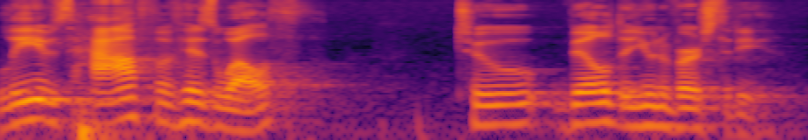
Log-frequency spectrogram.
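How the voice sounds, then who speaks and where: A man at medium pitch, ordinary pitch variation, audible room echo. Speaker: lawyer teaching estate planning. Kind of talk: lecture. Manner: loud.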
